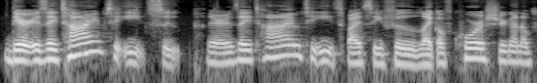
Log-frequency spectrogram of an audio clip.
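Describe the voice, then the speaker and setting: Lively storytelling woman podcast co-host. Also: deep voice, normal speed, no echo, clean studio sound. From Caribbean family descent. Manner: animated storytelling, casual slang. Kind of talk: casual chat.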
